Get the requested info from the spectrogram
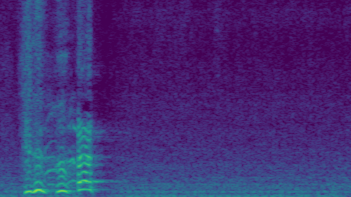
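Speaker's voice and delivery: high burst of laughter trailing into breath; amused laugh. Real, not acted. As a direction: laugh out high, then run out of air. Amused by her own queen voicing.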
